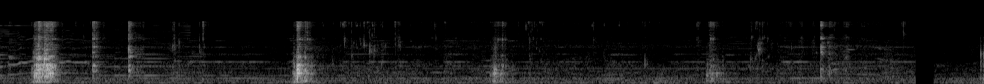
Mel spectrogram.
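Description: Washed mangoes being lifted out of a basin of water for pickle-making, heard as a few sharp splashes and wet clunks spaced several seconds apart, close and fairly quiet.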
